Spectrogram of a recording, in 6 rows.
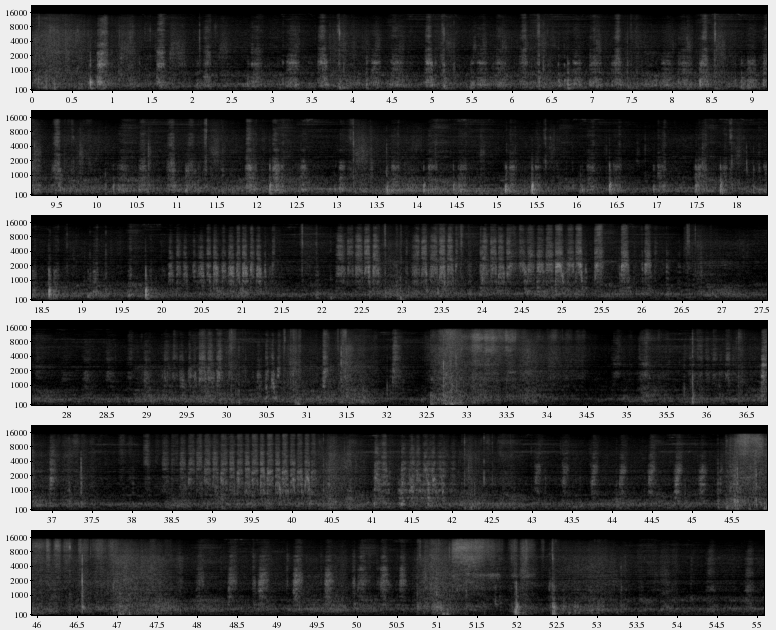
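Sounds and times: pencil scratching on paper: 0:00.7 - 0:21.5, 0:22.2 - 0:26.5, 0:28.0 - 0:31.5, 0:34.8 - 0:37.4, 0:38.0 - 0:40.4, 0:41.0 - 0:42.2, 0:47.9 - 0:51.4.

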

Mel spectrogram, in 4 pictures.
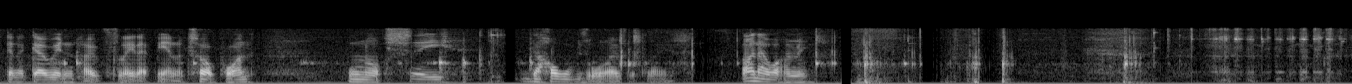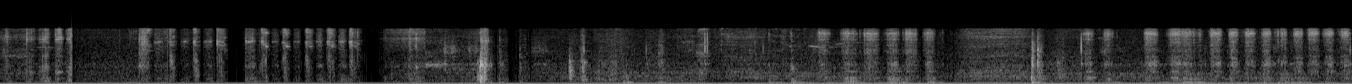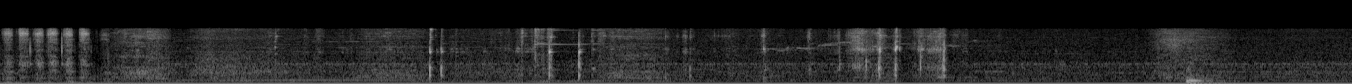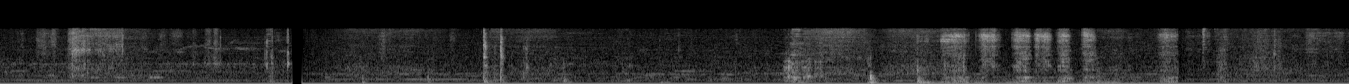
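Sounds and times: file rasping on metal: 0:11.9 - 0:14.3, 0:14.9 - 0:17.2, 0:21.6 - 0:23.0, 0:24.4 - 0:28.2, 0:50.0 - 0:51.6.

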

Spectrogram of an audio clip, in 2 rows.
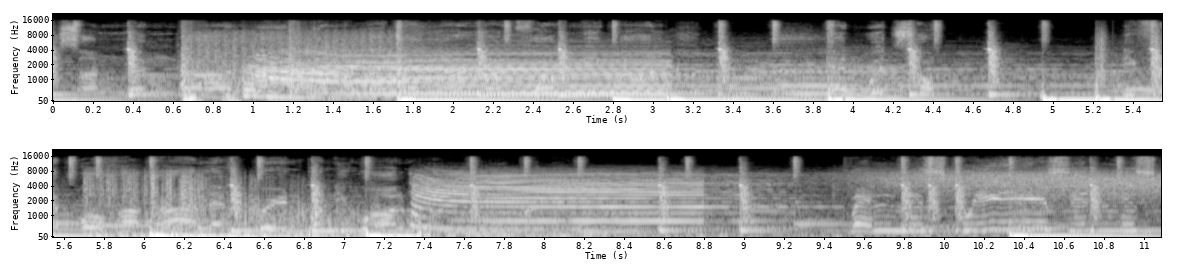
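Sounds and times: dancehall music: 0:00.0 - 0:11.0
air horn sound effect: 0:01.0 - 0:09.8.

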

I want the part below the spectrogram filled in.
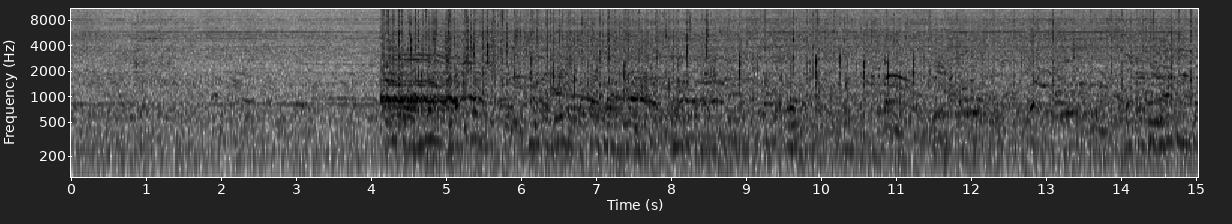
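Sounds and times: excited voices calling out: 0:04.2 - 0:15.0.

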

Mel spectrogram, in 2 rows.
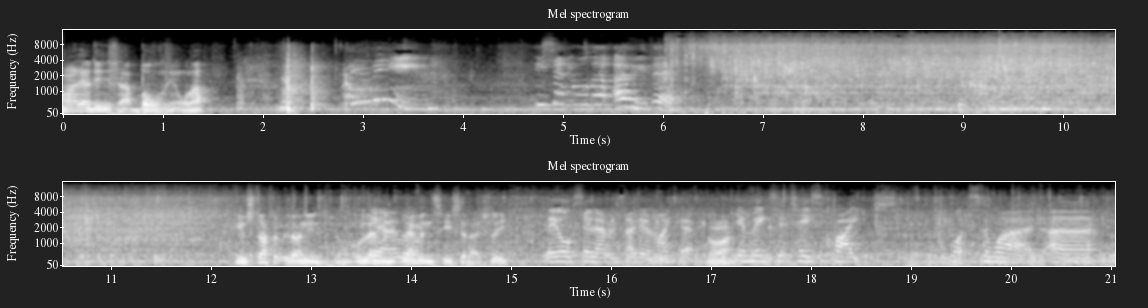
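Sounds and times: water running into metal sink: 0:06.0 - 0:21.0.

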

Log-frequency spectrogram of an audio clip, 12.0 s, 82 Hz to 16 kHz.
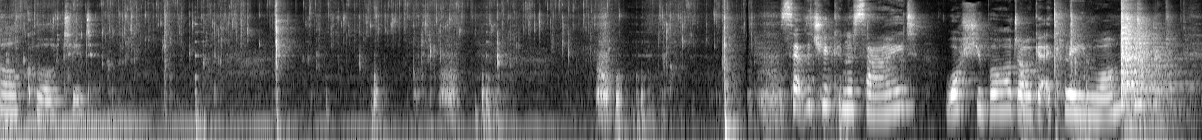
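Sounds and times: hands kneading raw chicken: 0:00.0 - 0:07.5.

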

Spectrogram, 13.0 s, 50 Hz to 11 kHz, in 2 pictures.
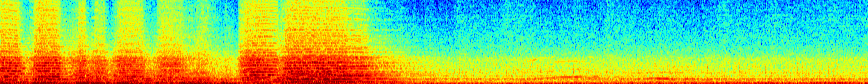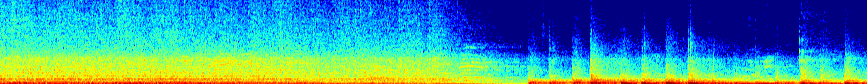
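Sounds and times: crowd murmur echoing: 0:01.8 - 0:10.5.

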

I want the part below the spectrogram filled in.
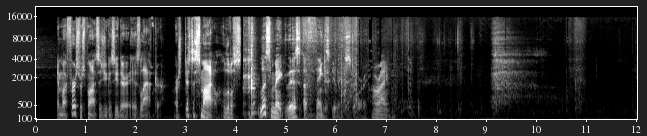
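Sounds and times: person sighing: 0:09.1 - 0:10.2
short breath: 0:09.1 - 0:11.0.

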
